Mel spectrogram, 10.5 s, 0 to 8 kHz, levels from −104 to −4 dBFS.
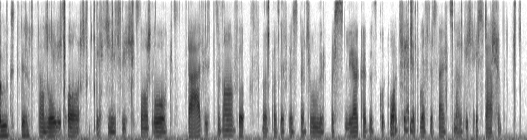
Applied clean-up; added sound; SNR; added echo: neural diffusion model UNIVERSE++.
